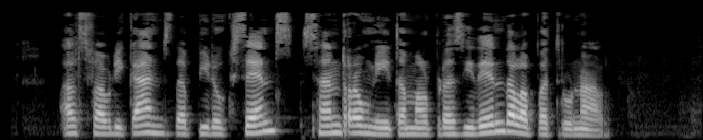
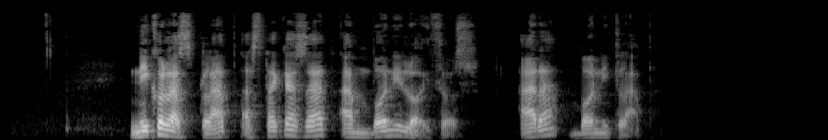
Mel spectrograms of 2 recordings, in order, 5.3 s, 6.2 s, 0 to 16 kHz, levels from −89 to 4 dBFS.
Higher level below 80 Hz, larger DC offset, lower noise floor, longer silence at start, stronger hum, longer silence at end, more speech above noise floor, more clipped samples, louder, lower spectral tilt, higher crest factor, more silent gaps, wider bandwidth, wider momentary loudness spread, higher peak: about the same, -76 dBFS vs -72 dBFS; neither; second, -69 dBFS vs -89 dBFS; second, 0.45 s vs 1 s; neither; second, 0.7 s vs 1.45 s; second, 46 dB vs 63 dB; neither; about the same, -24 LUFS vs -26 LUFS; about the same, -4.5 dB/octave vs -4.5 dB/octave; about the same, 20 dB vs 24 dB; neither; about the same, 11.5 kHz vs 11.5 kHz; second, 9 LU vs 22 LU; about the same, -4 dBFS vs -4 dBFS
